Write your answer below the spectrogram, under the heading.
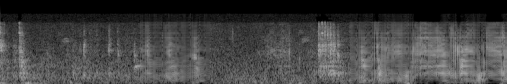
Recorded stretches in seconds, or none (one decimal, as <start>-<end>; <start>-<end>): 0.0-1.4; 2.1-3.5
